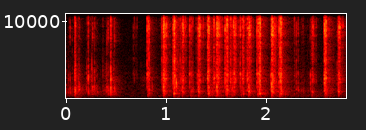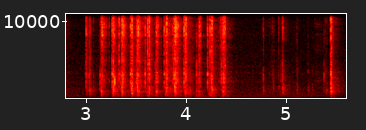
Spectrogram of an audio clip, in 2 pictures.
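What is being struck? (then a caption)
Plastic membrane computer keyboard. Fingertips type continuously on the letter keys of a full-size black plastic membrane keyboard with a hollow housing, resting on a patterned tablecloth. Rapid, bright, dry clicks with almost no low end come in two dense bursts separated by short pauses, then thin out to a few scattered taps at the end.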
